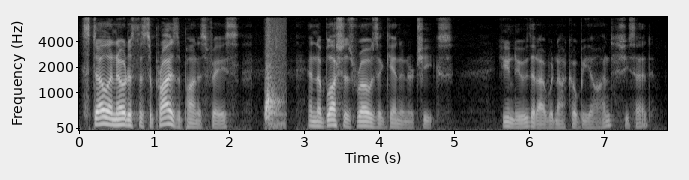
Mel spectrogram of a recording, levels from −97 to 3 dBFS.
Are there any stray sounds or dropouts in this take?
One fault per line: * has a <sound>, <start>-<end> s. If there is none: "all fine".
* has a whoosh, 2.5-2.8 s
